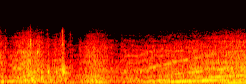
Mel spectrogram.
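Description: A car is started up and driven as quickly as possible down a driveway: the engine revs and accelerates hard, its pitch climbing steadily as it speeds off. The motor stays loud throughout, with no voices.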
